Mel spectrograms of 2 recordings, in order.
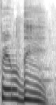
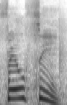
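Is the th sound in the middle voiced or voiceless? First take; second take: voiced; voiceless. First: The middle th sound is voiced. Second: The middle th sound is voiceless. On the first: The speaker calls it wrong. "Is not फिल्दी" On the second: The speaker calls it right. "It's फिल्थी"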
